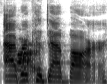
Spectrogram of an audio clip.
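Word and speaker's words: AbracadaBar: it Abracadabra bar or is it Abra kadab Abra kadab bar that's what it is okay uh so we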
